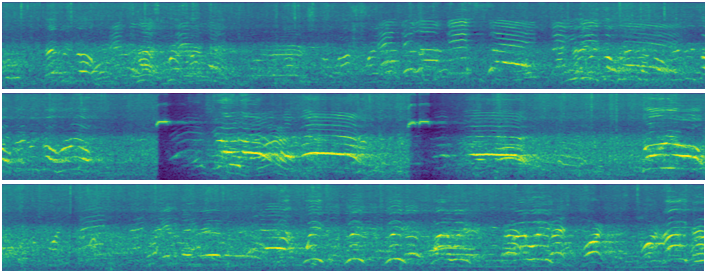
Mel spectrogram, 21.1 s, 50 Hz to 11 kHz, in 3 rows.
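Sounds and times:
water splashing: 0.0s - 21.0s
people shouting: 8.7s - 12.8s, 13.4s - 21.0s.

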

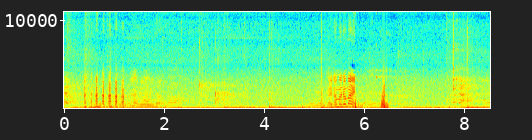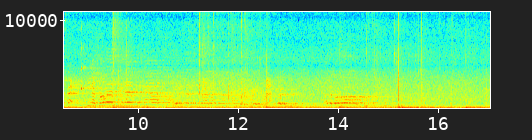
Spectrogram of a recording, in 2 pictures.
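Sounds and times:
basketball bouncing: 2.7s - 5.6s, 14.0s - 17.0s
shoes squeaking on floor: 5.2s - 6.6s, 7.6s - 9.8s.

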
